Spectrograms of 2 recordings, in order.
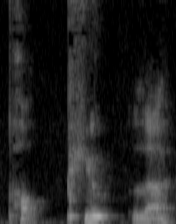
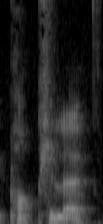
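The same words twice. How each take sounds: First: The middle vowel is a full 'oo' sound. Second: The middle vowel is a weak schwa sound. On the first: "technically we should say popular" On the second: "it's much more common nowadays to say popular with a schwa"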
